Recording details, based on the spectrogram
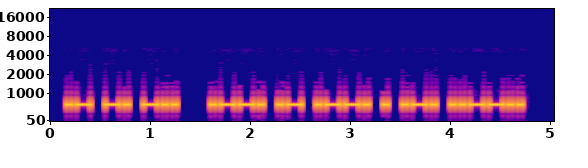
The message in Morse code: AND PAPER?

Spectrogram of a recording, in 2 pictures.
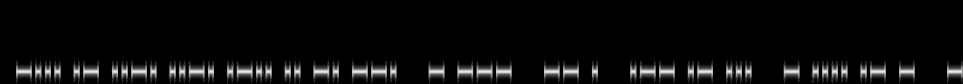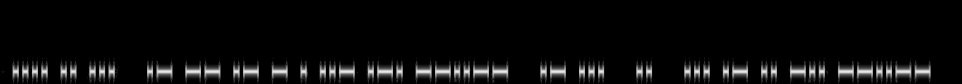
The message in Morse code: BAFFLING TO ME WAS THAT THIS AMATEUR, AS I SAID,

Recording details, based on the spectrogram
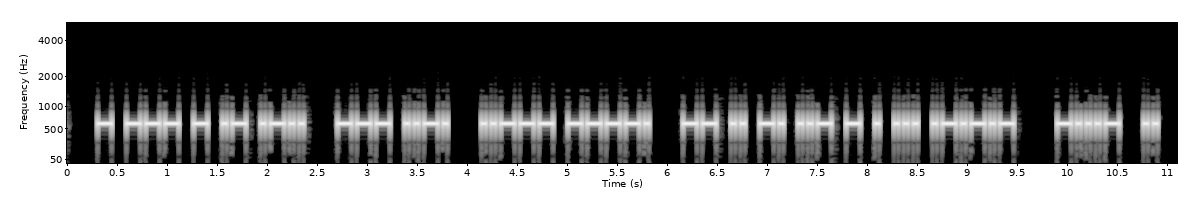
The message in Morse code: TOTAL OF 29 MINUTES. <BT> I

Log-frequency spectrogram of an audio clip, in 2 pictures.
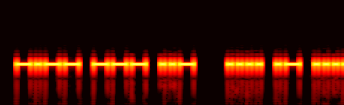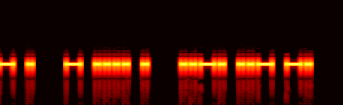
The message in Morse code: YOU HAVE THE FUN

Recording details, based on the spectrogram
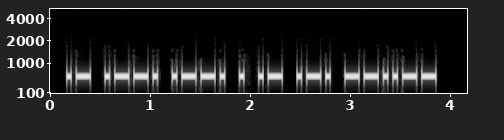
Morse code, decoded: APPEAR,

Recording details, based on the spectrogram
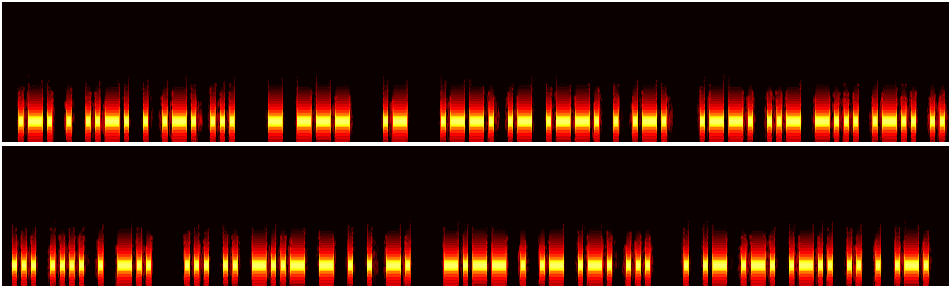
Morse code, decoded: REFERS TO A PAPER PUBLISHED SIXTEEN YEARS EARLIER

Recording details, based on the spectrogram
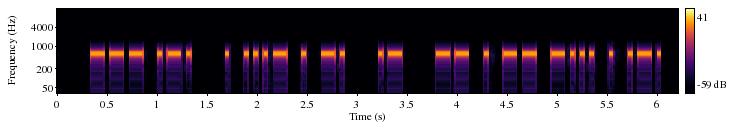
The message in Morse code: OR EVEN A MEMBER

